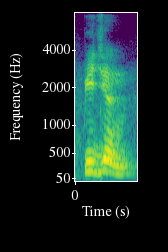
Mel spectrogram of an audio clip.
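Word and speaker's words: pigeon: माने कीटाणु पी आई जी ई ओ एन पिजन पिजन माने कबूतर जी आई एस टी जिस्ट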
